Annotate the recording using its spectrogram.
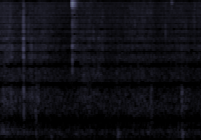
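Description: Near silence: room tone, with one faint click less than a second in.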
